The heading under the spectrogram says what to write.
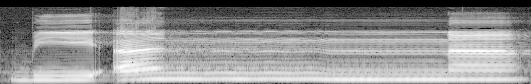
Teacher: Cara bacanya, hamzahnya dileburkan ke dalam huruf nun sambil ditahan sehingga terbentuk suara yang mendengung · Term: ghunnah musyaddadah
